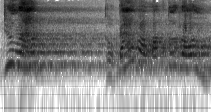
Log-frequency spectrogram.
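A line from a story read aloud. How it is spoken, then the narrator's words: Loud shout. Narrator (Vietnamese): lớn tiếng hét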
